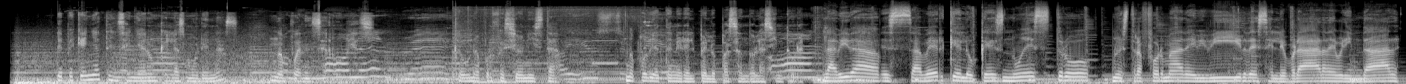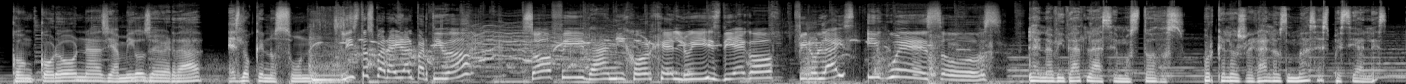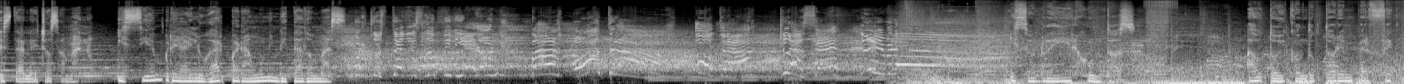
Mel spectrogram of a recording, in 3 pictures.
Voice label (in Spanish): Locutora Espanol Neutro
